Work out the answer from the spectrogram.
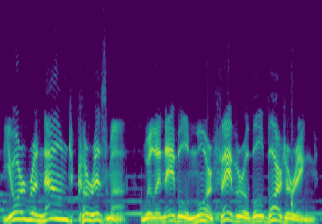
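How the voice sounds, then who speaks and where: An actor playing a cheerful, folksy narrator of 1950s-style government survival films, selling each point with measured, upbeat emphasis. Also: male voice, sits high, sing-song, narrow, tinny audio. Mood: upbeat, instructive. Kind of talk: 1950s instructional film narration. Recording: vintage band-limited film sound, music behind. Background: music.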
